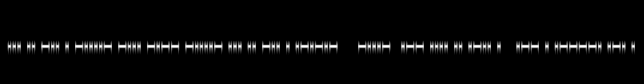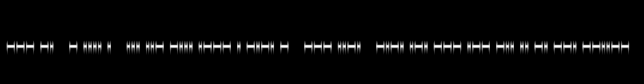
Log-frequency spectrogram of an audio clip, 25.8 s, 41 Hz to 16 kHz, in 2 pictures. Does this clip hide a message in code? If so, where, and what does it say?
Yes: Morse code from 0.2 to 25.5 s, heard as a keyed tone, about 25 wpm, 600 Hz. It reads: SIDE-BY-SIDE. <BT> WHILE WE'RE ON THE SUBJECT OF CROWDING,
